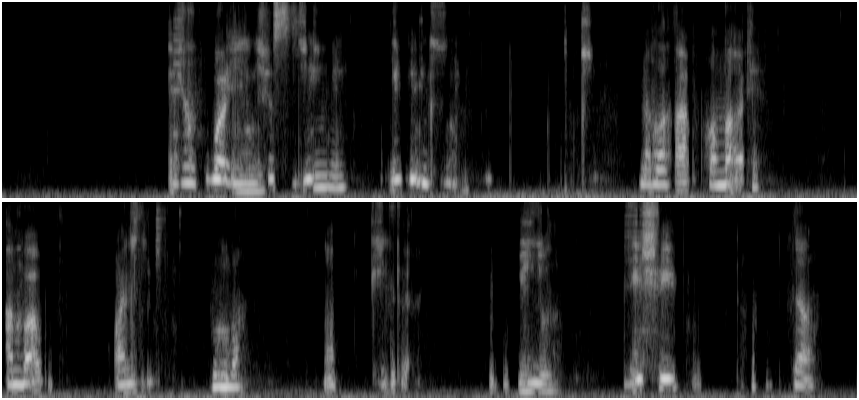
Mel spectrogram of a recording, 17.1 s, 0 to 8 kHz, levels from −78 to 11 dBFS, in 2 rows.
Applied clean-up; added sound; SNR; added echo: neural diffusion model UNIVERSE++.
